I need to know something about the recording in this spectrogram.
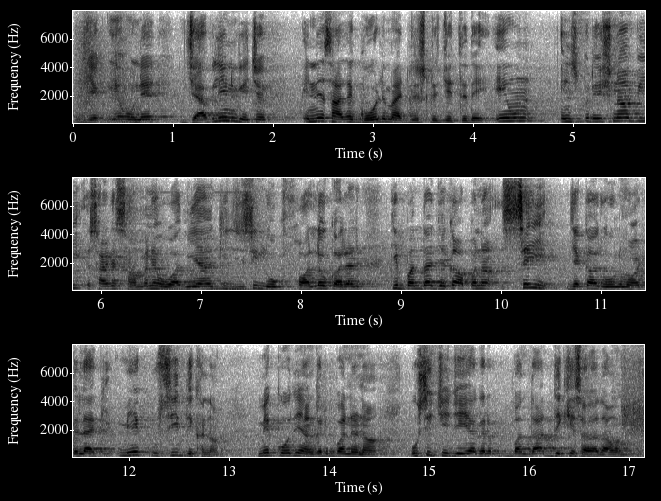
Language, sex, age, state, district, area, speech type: Dogri, male, 18-30, Jammu and Kashmir, Reasi, rural, spontaneous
